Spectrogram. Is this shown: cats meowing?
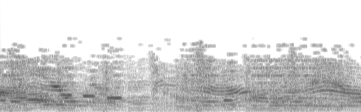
yes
